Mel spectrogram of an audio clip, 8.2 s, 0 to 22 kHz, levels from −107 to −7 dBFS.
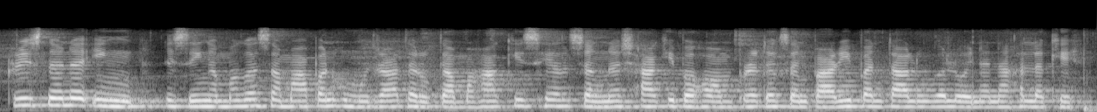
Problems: background sounds at intervals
